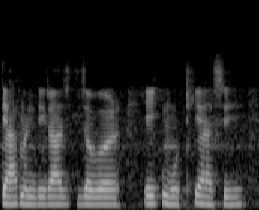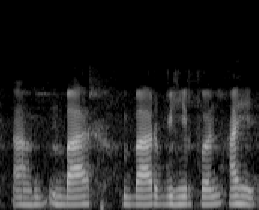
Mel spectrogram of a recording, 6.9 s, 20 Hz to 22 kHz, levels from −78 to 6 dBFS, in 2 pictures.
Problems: none marked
